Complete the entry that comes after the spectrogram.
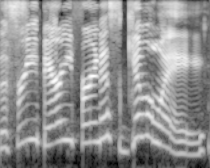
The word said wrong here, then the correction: Freebuary: No, it's Freebuary, guys. – Freebuary Furnace Giveaway. – Well, I see we need to work on pronouncing it. Freebuary.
